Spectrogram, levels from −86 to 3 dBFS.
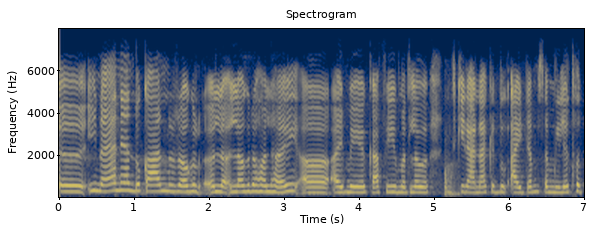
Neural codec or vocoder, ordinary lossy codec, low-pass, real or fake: none; none; none; real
